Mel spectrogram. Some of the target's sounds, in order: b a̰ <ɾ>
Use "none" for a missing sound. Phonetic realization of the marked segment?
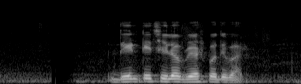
ɾ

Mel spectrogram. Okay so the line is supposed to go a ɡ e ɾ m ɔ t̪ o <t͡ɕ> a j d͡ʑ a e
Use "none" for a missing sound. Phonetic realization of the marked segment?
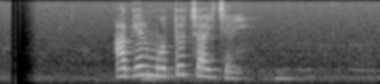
t͡ɕ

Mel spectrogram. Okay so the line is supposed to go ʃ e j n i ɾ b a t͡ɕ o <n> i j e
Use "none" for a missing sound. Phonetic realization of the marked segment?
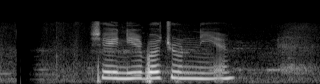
nː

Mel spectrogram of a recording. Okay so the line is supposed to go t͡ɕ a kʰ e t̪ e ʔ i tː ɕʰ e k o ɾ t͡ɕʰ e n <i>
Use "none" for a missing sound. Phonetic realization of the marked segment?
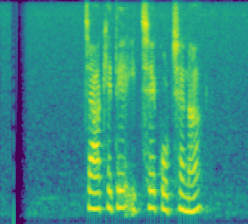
a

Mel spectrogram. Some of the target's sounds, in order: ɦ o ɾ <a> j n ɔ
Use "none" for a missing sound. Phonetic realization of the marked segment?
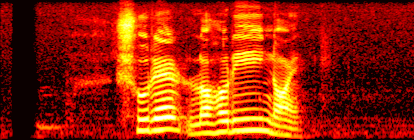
i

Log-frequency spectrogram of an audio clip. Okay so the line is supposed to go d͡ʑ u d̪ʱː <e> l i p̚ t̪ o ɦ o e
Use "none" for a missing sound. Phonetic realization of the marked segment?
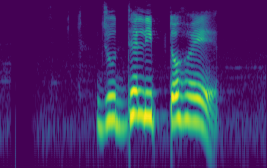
e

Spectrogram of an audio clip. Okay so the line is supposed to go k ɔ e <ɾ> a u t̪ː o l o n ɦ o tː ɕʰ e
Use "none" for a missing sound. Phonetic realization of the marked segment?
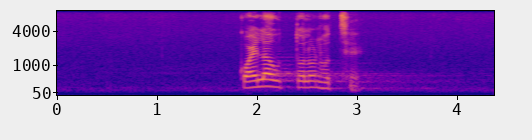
l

